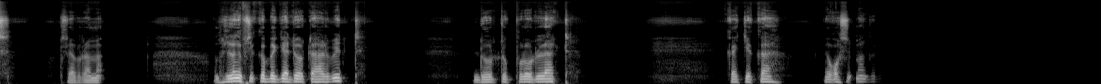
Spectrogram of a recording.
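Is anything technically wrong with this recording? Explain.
No, nothing here is wrong, and the gentle fade-out that begins around 8 s and ends at 8.83 s is just a normal editing touch.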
